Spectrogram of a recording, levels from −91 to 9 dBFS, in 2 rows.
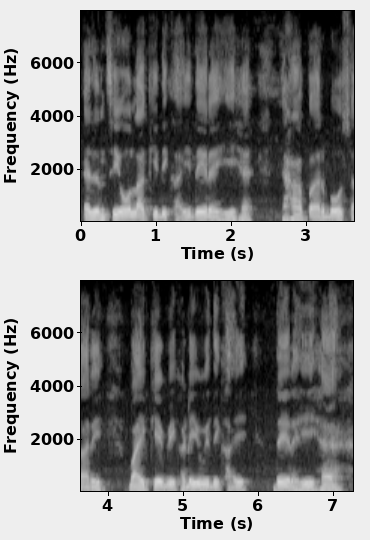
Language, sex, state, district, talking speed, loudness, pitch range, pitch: Hindi, male, Haryana, Rohtak, 155 wpm, -15 LUFS, 105-125 Hz, 115 Hz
